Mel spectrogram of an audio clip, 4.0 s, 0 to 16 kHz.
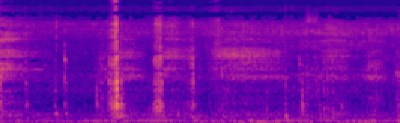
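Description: Faint handling noise: a few light knocks and scrapes, about a second in, as a door check and a hand work through the inside of a 2009–2014 Ford F-150 door, over a low steady hum.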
